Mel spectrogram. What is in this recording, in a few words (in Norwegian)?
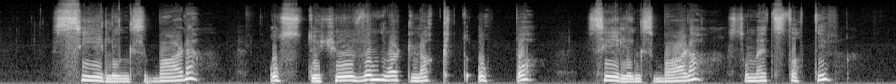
"silingsba Le", Numedalsmål; Når ein søkjer opp tekst om "silingsbal" vert det kalla mjølkeringje.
